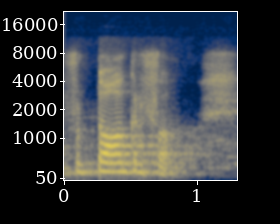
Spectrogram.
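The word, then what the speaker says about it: photographer: नहीं ग्राफर नहीं, फोटोग्राफर। जब आप TO को फोटो टॉ करके फोटोग्राफर। पढ़ेंगे ना, जब आप TO को टॉ करके पढ़ेंगे तो प्रोनाउंसिएशन ऑटोमेटिकली ठीक आएगी।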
